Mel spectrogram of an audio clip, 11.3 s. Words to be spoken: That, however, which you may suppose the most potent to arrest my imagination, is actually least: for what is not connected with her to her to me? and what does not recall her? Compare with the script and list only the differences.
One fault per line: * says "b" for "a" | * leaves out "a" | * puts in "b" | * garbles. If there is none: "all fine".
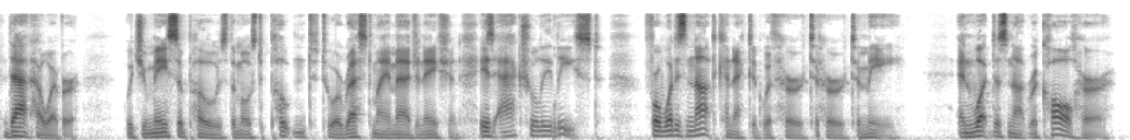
all fine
